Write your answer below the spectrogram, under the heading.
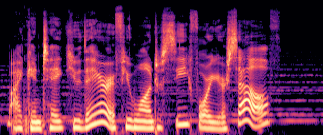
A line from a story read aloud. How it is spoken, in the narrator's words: she said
